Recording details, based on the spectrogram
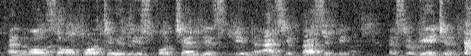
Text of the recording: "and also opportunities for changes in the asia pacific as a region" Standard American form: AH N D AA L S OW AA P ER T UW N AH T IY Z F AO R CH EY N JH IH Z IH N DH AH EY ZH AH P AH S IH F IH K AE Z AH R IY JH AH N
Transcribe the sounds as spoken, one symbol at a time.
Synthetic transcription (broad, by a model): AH N D AA L S OW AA P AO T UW N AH T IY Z F AO R CH EY N JH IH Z IH N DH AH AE S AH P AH S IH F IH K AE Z AH R IY JH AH N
